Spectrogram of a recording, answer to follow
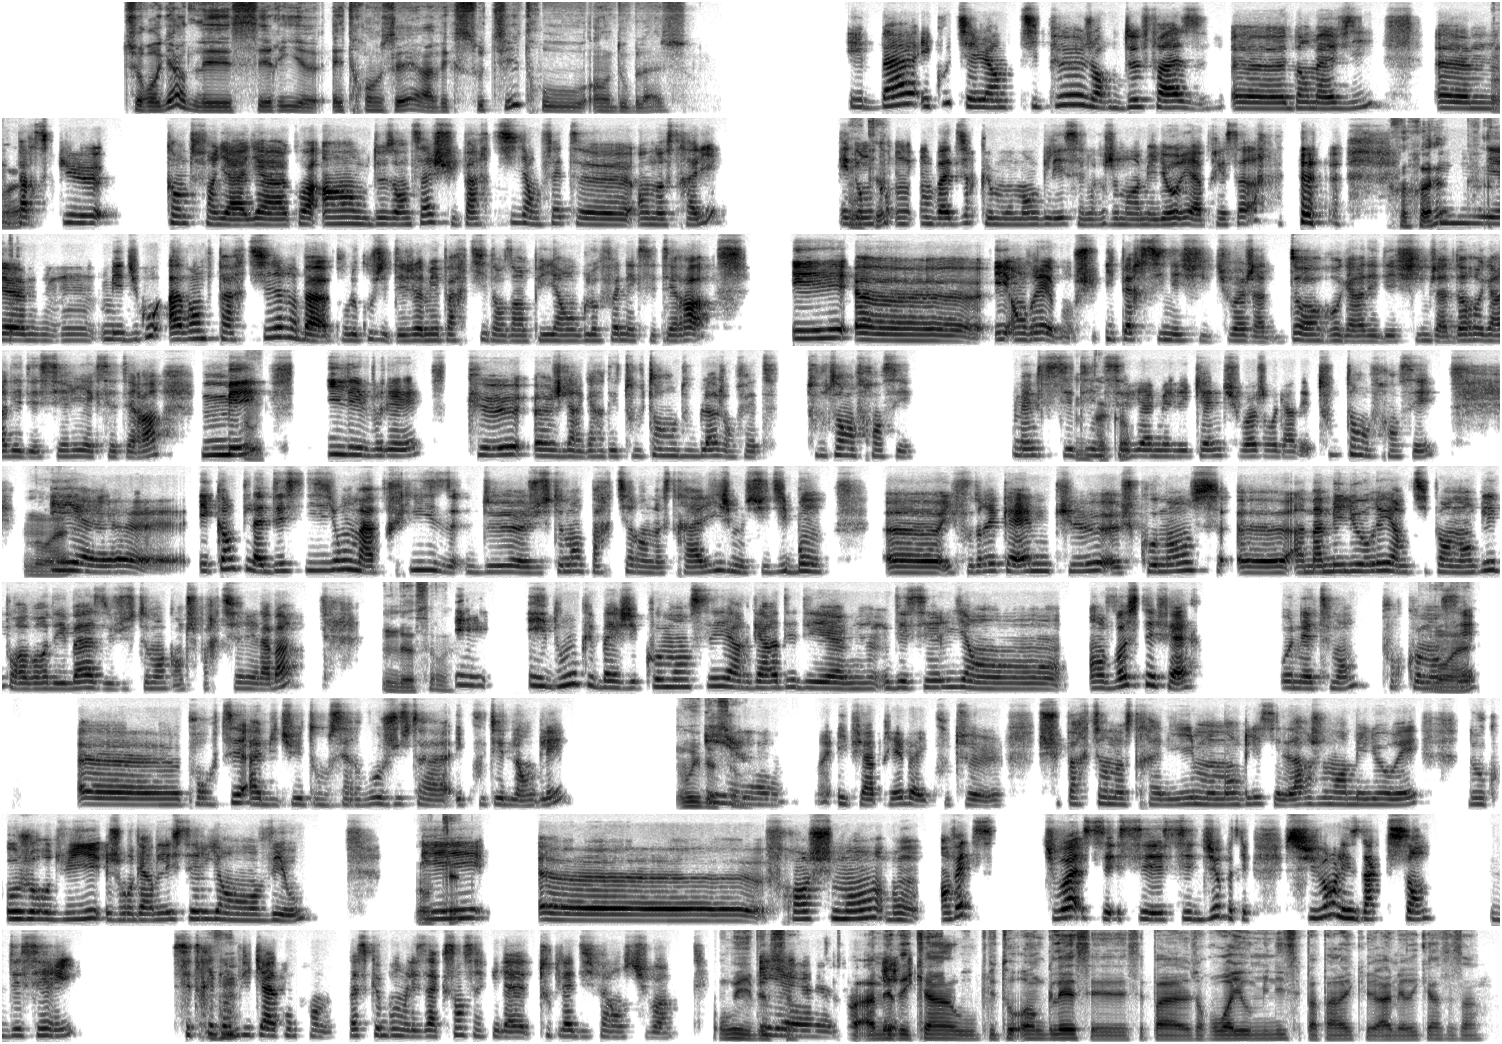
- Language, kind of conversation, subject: French, podcast, Tu regardes les séries étrangères en version originale sous-titrée ou en version doublée ?
- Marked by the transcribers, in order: other background noise; chuckle; drawn out: "hem"; laughing while speaking: "Ouais"; laugh; stressed: "Et"; drawn out: "heu"; stressed: "hyper"; stressed: "J'adore"; stressed: "Mais"; drawn out: "heu"; stressed: "Bon"; drawn out: "en"; drawn out: "Heu"; tapping; drawn out: "heu"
